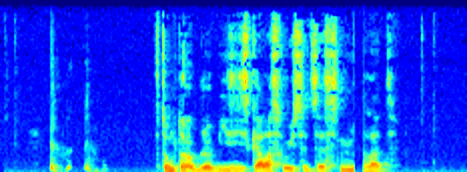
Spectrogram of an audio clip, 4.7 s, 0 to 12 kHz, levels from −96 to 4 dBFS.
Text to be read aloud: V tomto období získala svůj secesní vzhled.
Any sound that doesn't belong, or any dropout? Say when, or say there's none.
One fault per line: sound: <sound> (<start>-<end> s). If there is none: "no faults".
sound: cough (0.5-1.1 s)
sound: dropout (3.5-3.6 s)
